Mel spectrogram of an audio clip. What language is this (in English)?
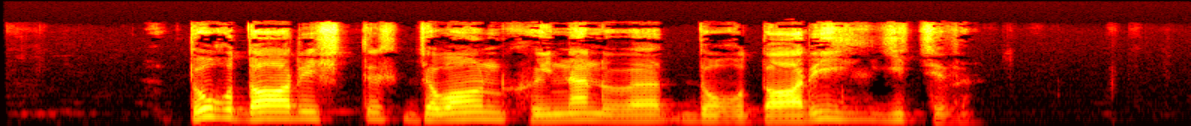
Wakhi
